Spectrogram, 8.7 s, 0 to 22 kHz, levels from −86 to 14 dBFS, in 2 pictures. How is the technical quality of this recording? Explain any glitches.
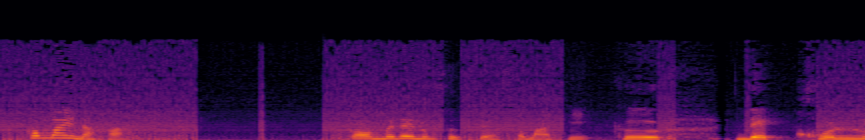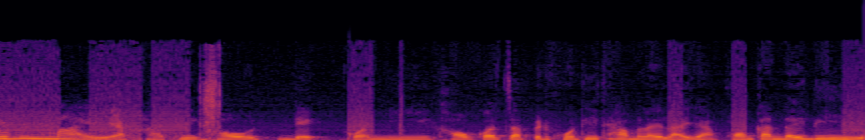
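The technical quality is compromised by two faults: a persistent interference noise and one brief stall.

Computer activity noise runs through the whole recording. Changing load in the computer's processor, graphics or peripherals disturbs the ground shared with the audio circuitry, injecting a pulsing interference at roughly 150 Hz. It sits around 20 dB below the speech as a buzzy, scratchy layer whose intensity follows the machine's activity rather than the talking.

A short stall from a late packet occurs between 3.59 and 3.65 s. A network packet missed its deadline, the jitter buffer emptied, and the receiver stretched the preceding sound for about 40 ms until the data turned up, then carried on from the same point. No speech is lost, but that moment is audibly held, and everything afterwards runs about 40 ms later.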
